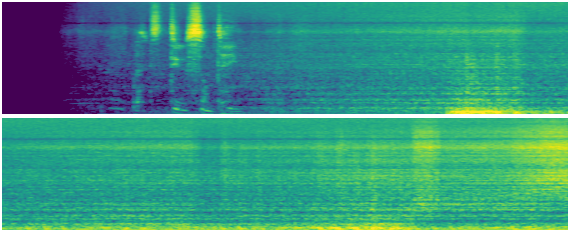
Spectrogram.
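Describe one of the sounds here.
Synthesizers and effects pedals play electronic noise with a deep droning bass.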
